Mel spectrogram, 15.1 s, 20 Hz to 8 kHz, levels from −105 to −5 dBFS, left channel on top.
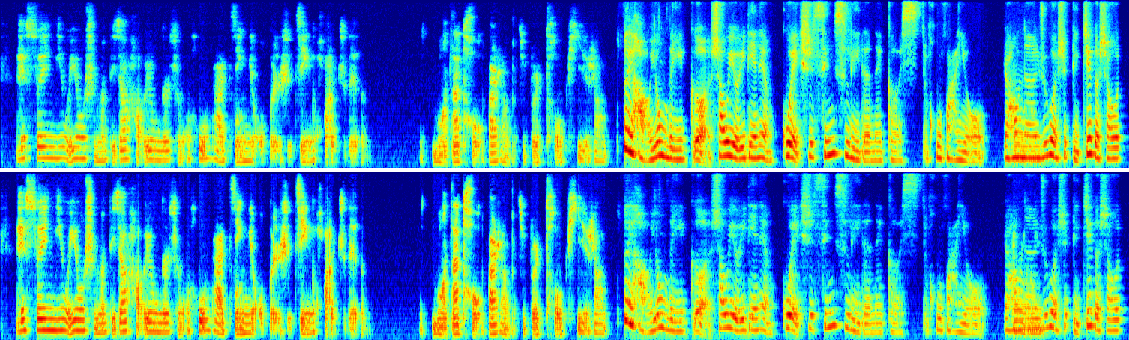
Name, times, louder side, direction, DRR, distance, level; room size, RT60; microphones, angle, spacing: voice 1, 0.2-4.8 5.8-8.1 13.5-13.9, right 6 dB, 70° right, 0.4 m, -26 dB
voice 2, 8.3-13.1 13.4-14.9, left 5 dB, 60° left, 0.4 m, -21 dB
4.0 x 2.0 x 2.8 m
head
